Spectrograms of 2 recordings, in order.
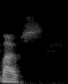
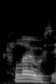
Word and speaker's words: Close: I don't know if I pronounced that well enough, but Klaus. – Close. It's not about Bono's German pen friend.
